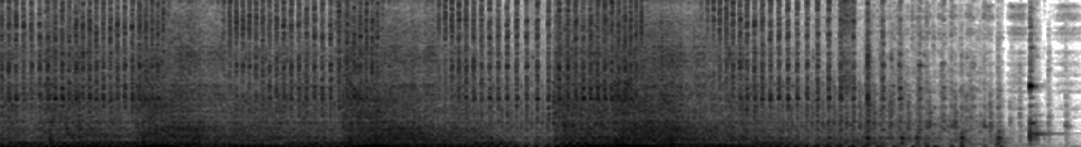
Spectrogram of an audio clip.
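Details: Lawn mower that starts then stalls unless primed; fuel seen dripping from the jet: fires and runs roughly with an uneven surging beat, then dies within seconds. Fuel starvation traced to clogged channel holes in the float bowl bottom bolt.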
